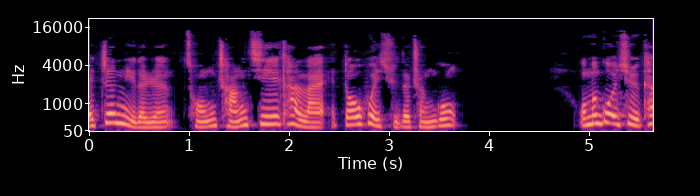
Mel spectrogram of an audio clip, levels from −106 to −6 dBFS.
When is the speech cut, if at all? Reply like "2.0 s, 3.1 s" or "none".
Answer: none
